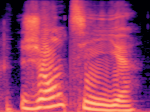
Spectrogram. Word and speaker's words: gentille: Salvo que tengamos una I antes. Si tengo una I antes, en ese caso sí que se pronuncia como una ella. Ejemplo, gentille.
